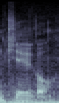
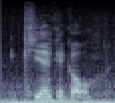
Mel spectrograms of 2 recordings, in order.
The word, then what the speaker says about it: Kierkegaard: Søren Kierkegaard. – Kierkegaard. – Yeah. – So it's almost like an L at the end? – It's a hidden D. You don't pronounce the D.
